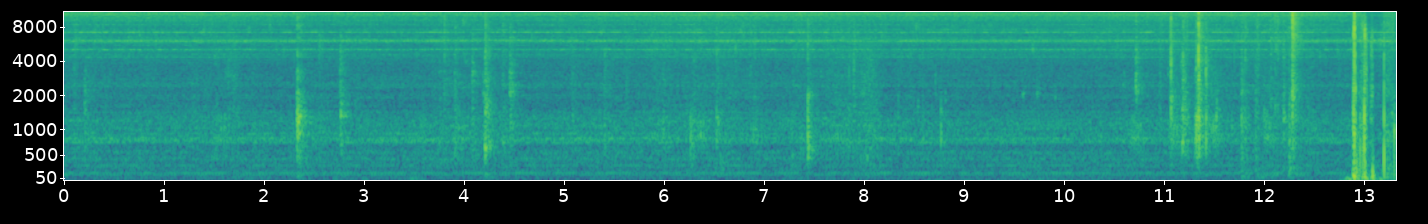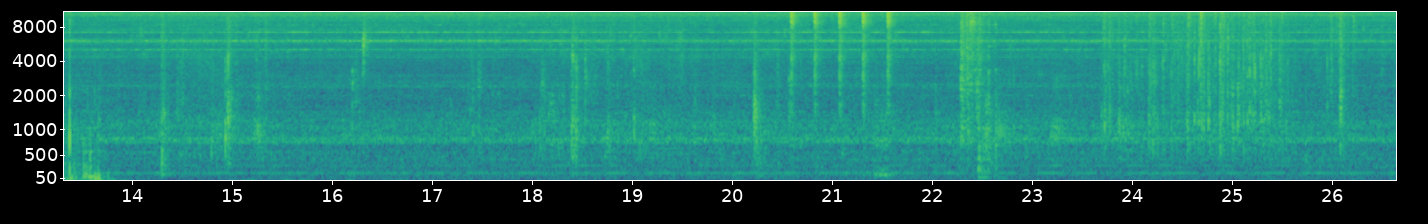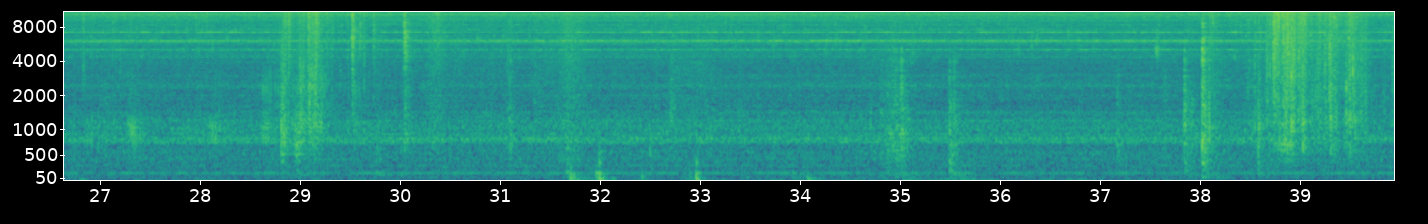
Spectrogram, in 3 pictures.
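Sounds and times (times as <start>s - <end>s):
steady background hum: 0.0s - 39.9s
heavy thuds: 31.6s - 33.2s.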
